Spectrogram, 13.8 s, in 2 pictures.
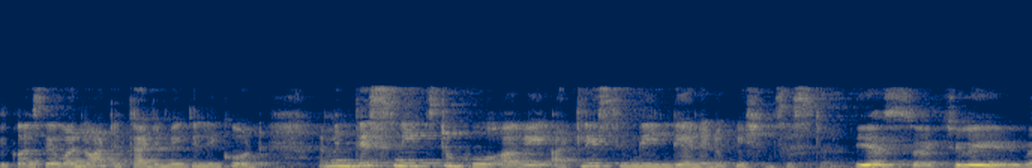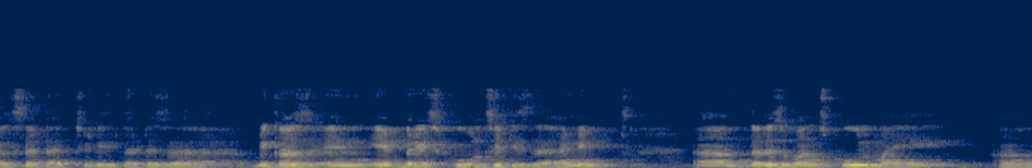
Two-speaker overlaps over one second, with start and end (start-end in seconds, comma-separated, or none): none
